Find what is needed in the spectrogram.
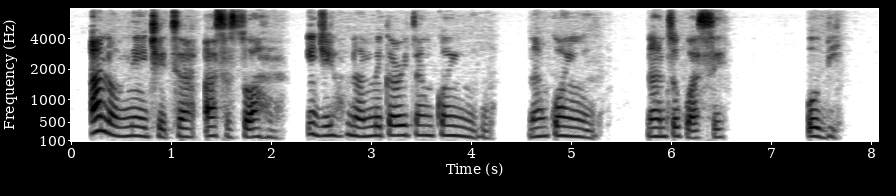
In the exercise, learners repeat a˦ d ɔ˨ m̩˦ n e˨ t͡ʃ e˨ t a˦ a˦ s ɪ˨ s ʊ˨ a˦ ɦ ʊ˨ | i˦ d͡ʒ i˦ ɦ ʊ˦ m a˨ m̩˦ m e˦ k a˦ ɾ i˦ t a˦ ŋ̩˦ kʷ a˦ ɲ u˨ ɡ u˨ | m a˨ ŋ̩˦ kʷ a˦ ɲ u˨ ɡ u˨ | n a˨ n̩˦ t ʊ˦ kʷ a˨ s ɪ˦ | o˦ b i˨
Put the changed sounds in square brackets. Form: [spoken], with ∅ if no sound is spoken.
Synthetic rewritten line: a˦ [n] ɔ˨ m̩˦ n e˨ t͡ʃ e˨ t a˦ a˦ s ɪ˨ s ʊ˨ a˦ ɦ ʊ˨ | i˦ d͡ʒ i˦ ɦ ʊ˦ [n] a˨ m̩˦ m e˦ k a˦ ɾ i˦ t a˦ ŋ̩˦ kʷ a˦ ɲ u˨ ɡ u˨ | [n] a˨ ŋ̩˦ kʷ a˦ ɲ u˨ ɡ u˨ | n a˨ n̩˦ t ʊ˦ kʷ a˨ s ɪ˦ | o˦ b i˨

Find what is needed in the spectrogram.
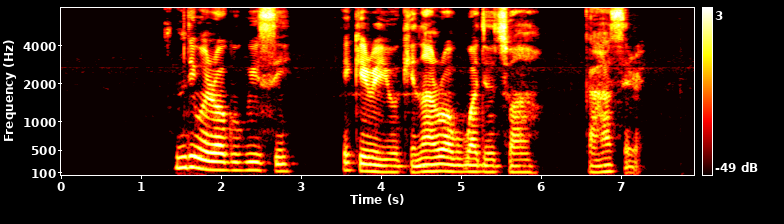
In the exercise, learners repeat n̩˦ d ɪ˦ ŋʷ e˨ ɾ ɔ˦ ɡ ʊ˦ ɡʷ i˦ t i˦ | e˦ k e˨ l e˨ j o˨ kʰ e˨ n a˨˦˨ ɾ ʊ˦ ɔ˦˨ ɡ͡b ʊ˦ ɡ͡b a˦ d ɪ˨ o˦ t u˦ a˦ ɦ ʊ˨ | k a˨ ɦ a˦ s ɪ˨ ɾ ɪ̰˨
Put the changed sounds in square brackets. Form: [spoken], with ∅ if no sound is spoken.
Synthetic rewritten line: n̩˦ d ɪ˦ ŋʷ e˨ ɾ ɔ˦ ɡ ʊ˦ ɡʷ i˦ [s] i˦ | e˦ k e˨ [ɾ] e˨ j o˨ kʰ e˨ n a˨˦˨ ɾ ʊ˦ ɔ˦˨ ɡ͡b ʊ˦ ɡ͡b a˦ d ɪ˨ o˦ t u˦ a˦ ɦ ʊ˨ | k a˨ ɦ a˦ s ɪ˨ ɾ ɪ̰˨

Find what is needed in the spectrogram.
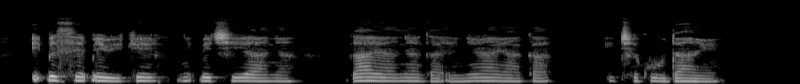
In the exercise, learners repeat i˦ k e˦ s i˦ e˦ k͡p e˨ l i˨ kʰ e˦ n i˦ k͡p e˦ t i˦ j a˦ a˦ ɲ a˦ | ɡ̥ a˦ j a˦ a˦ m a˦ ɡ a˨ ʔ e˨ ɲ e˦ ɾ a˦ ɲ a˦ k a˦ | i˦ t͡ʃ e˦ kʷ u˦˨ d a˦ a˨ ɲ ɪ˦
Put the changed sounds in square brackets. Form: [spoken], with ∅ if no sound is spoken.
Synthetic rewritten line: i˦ [k͡p] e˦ s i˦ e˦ k͡p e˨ [ɾ] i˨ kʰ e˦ n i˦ k͡p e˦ [t͡ʃ] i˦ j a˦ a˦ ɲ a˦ | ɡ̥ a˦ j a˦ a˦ [ɲ] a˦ ɡ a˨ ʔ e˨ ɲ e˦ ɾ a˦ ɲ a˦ k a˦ | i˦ t͡ʃ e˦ kʷ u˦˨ d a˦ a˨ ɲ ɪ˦

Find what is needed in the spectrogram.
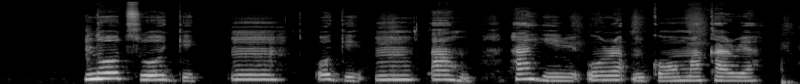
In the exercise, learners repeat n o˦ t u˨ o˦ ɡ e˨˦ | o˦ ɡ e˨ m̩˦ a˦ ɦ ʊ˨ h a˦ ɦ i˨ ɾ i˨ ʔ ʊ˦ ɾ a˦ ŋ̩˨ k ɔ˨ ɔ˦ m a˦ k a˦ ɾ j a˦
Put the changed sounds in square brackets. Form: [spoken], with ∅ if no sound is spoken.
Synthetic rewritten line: n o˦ t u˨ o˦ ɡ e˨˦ | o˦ ɡ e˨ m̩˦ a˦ ɦ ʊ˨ h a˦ ɦ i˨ ɾ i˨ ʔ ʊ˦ ɾ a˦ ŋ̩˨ k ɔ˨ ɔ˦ m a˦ k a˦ ɾ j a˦

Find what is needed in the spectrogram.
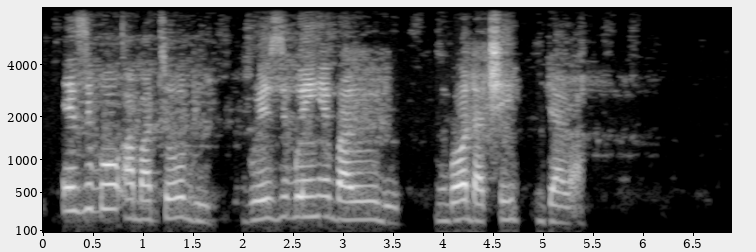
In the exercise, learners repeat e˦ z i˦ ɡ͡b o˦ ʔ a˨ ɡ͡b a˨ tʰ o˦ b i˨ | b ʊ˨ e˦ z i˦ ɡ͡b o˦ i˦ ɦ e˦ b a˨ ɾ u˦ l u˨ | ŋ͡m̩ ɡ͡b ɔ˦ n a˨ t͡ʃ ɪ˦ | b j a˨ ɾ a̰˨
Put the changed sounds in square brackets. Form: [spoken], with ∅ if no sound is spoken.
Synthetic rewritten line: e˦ z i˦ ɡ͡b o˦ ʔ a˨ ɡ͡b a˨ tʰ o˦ b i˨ | b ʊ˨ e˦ z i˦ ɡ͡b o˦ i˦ ɦ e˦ b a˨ ɾ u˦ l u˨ | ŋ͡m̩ ɡ͡b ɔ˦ [d] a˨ t͡ʃ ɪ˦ | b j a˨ ɾ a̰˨

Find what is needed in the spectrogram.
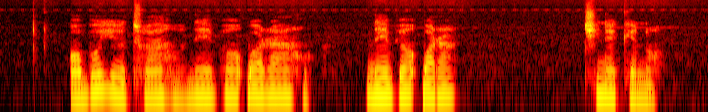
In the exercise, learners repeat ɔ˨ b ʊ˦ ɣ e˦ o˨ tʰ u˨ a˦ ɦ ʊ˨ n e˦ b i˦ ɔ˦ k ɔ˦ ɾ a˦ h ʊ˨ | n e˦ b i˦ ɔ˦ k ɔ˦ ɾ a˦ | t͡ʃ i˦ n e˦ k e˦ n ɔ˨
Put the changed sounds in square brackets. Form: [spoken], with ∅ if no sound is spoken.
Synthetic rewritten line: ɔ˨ b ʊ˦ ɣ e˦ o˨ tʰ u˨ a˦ ɦ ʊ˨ n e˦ b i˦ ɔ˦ [k͡p] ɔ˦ ɾ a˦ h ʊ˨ | n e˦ b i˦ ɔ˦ [k͡p] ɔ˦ ɾ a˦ | t͡ʃ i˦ n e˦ k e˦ n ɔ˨

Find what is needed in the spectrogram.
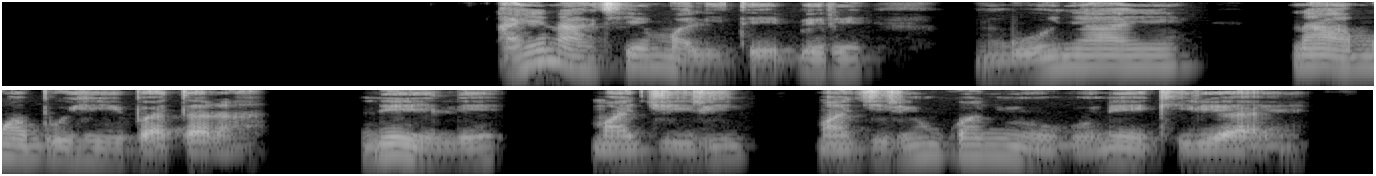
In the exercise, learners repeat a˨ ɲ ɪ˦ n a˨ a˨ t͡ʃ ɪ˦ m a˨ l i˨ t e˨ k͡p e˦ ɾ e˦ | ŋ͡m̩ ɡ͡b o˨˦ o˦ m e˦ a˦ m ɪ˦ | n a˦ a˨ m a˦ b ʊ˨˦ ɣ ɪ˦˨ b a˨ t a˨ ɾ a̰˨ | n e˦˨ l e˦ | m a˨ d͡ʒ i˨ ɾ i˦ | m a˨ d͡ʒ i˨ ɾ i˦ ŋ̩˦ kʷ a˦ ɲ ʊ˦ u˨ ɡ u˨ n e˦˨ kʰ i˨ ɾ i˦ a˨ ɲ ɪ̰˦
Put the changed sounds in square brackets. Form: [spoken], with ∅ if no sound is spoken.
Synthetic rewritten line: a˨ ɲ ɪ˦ n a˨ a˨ t͡ʃ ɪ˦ m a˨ l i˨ t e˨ k͡p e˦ ɾ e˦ | ŋ͡m̩ ɡ͡b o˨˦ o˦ [ɲ] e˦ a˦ [ɲ] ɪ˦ | n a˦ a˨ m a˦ b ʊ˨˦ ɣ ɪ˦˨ b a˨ t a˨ ɾ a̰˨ | n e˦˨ l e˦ | m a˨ d͡ʒ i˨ ɾ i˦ | m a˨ d͡ʒ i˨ ɾ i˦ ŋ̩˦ kʷ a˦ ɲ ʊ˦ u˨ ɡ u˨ n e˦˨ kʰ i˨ ɾ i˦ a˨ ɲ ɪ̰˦

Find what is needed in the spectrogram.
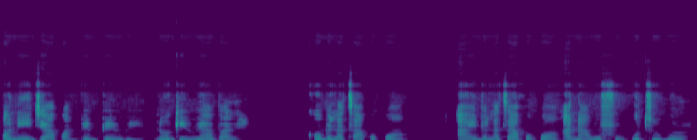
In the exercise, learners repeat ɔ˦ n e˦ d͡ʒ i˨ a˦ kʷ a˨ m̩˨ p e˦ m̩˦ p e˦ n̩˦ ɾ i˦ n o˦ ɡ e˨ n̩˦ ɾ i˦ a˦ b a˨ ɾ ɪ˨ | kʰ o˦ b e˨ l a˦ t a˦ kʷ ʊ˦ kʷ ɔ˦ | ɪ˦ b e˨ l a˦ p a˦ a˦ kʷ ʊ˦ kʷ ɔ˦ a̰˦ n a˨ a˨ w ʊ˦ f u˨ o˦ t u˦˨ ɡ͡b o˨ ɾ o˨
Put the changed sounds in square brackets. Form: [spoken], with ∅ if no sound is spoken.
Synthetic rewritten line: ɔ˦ n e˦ d͡ʒ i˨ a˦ kʷ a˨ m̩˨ p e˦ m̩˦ p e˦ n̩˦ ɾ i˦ n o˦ ɡ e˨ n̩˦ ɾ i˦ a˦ b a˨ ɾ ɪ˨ | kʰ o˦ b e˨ l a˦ t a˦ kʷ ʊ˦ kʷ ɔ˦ | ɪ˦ b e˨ l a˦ [t] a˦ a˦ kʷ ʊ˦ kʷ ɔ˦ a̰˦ n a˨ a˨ w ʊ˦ f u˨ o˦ t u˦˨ ɡ͡b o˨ ɾ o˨

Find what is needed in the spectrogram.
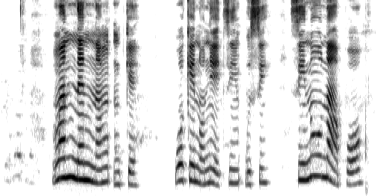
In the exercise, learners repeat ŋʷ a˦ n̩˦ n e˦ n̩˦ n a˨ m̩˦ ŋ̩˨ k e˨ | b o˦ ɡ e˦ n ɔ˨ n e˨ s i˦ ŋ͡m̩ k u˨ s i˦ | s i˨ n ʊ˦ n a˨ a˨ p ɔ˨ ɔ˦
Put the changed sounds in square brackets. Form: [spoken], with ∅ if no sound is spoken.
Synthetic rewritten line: ŋʷ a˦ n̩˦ n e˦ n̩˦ n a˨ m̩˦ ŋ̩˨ k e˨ | [w] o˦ [k] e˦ n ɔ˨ n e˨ [t] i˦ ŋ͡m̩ [k͡p] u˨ s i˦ | s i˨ n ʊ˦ n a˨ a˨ p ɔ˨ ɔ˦

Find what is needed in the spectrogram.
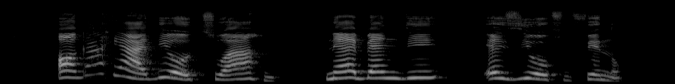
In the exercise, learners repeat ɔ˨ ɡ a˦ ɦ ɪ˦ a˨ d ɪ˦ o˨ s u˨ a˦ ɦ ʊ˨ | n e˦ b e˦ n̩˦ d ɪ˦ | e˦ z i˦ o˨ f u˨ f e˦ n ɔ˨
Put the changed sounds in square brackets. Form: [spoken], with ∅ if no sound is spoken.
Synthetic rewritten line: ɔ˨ ɡ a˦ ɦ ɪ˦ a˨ d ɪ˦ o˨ [t] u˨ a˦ ɦ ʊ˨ | n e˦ b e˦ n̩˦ d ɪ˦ | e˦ z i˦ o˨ f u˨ f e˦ n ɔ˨

